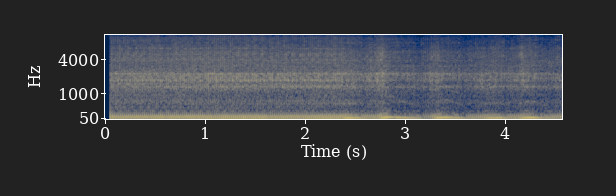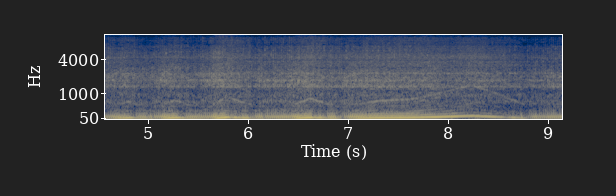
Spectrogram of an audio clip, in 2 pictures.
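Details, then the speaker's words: 2007 Suzuki GSX-R sport bike idling and blipped with a thin, steady whine above the engine note; owner suspects it comes from the upper engine rather than the clutch side. "I'm not sure if it's coming from this side though. However, there's not much oil coming out of here, if any. All I see is my clutch spinning. Sounds like it's coming from up here."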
